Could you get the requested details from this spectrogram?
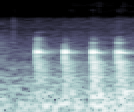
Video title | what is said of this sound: Suzuki Jimny Walk Around Pre Buy Rust Check | give a quick tug, quick tap. Make sure it sounds like metal.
